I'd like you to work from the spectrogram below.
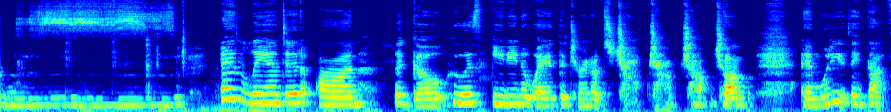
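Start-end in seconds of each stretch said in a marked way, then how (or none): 0.0-1.9 very soft, low buzzing; storyteller buzzing as the fly flies over. Acted. 6.2-7.5 soft, breathy chomps; munch it out softly; storyteller chewing as the goat eats turnips; chomping sounds. Acted.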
